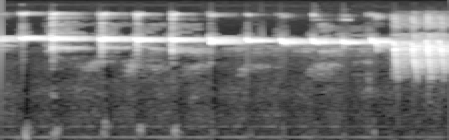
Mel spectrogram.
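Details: Male leafbird song used to tutor other birds: a steady very high thin whistle pulsing about four times a second with faint low ticks, breaking into a buzzy rattle at the end.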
